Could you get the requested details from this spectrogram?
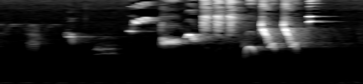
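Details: Thrush nightingale singing a full concert at the start of spring: varied whistles, short slurred notes and a burst of rapid broadband clicks and rising trills, loud and close over quiet background.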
